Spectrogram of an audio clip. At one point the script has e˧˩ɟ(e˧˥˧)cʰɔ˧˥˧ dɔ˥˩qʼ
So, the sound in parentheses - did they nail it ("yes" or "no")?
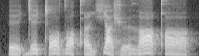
yes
